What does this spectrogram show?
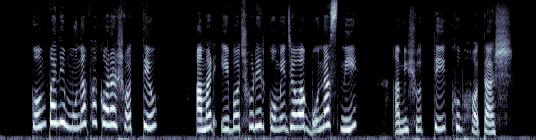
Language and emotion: Bengali, sad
